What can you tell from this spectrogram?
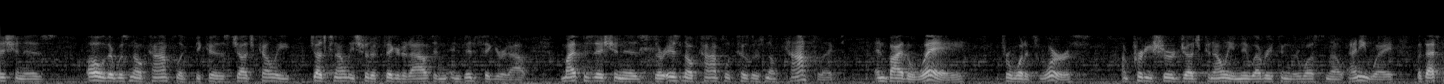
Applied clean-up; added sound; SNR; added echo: none; Engine; 18 dB; none.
